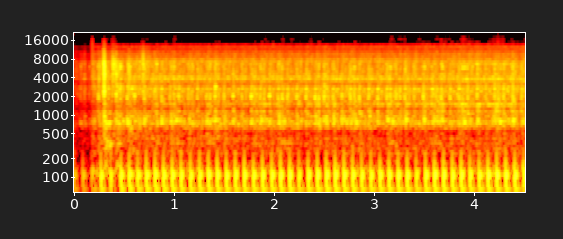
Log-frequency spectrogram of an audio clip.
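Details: New Honda Hornet 125 single-cylinder idling parked: even putter at about 220 beats a minute with steady, regular firing; clean, healthy idle.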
